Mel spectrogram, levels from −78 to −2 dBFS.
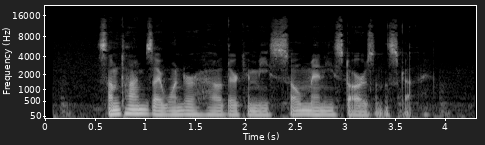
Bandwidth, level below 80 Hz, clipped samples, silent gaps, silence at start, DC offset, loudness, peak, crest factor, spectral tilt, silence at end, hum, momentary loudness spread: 15 kHz; -50 dBFS; under 0.1%; none; 0.1 s; under 0.1%; -28 LUFS; -10 dBFS; 18 dB; -4.5 dB/octave; 0.25 s; none; 8 LU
